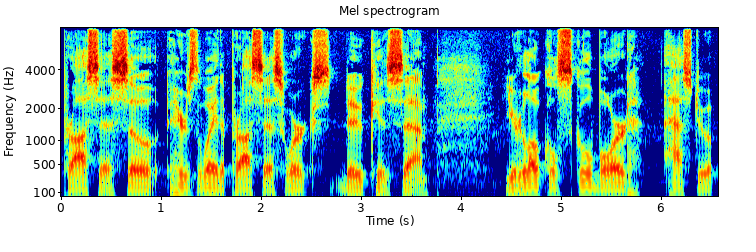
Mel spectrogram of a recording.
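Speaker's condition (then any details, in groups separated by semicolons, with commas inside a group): No condition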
